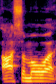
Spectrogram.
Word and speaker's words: Asamoah: talk about full service asamoa is how the Vikings think it's pronounced okay so if there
